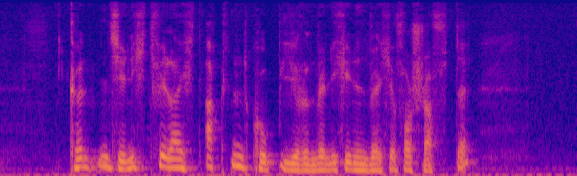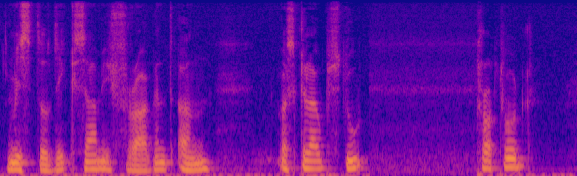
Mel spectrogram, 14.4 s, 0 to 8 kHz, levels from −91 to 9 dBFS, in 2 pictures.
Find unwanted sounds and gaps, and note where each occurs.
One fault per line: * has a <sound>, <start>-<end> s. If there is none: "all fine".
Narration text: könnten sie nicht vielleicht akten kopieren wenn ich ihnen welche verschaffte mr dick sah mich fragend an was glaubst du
all fine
